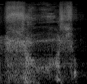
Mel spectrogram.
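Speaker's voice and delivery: hushed, amazed whisper; awed whisper. Pretend. Boy Samuel inside the holy place, awed whisper. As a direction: breathe it out in wonder.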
